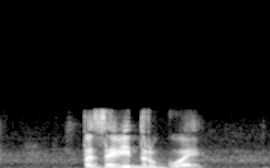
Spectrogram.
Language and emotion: Russian, neutral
